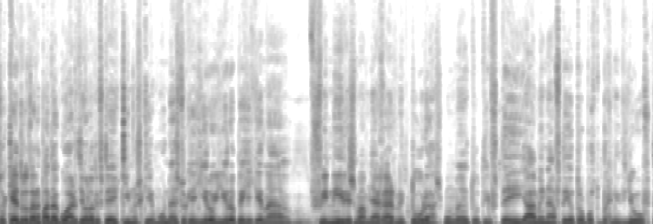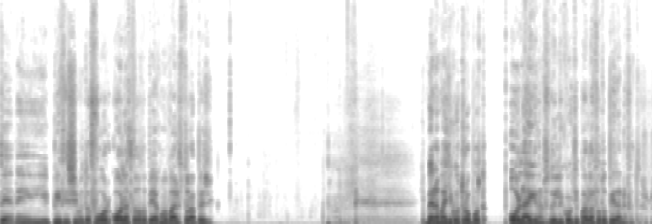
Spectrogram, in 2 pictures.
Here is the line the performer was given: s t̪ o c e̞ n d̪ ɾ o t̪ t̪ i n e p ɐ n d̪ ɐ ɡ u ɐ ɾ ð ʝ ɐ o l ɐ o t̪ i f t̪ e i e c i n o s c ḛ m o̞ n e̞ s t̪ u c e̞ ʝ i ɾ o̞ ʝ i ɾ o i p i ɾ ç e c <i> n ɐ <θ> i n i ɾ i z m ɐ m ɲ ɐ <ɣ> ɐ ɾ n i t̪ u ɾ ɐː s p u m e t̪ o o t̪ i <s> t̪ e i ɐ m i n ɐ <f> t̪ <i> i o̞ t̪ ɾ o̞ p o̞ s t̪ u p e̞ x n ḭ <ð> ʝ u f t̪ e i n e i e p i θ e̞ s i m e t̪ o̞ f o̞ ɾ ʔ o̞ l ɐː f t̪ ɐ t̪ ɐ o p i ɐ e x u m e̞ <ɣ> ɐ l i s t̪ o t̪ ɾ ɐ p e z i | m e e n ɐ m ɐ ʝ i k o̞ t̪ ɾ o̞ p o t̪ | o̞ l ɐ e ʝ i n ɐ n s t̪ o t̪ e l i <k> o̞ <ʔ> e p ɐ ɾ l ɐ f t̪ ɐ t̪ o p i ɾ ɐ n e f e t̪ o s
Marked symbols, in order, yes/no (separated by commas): no, no, yes, no, yes, no, yes, no, yes, no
